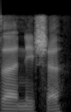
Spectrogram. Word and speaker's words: Naoise: My character's name is Nisha.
